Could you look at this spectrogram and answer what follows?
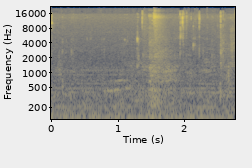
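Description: Close, wet chewing of a chocolate muffin, soft squishy mouth sounds with occasional smacks and clicks, steady and intimate with no talking.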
